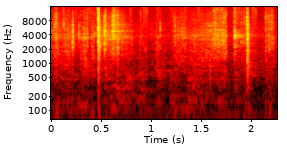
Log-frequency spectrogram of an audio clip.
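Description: Hands handling a phone case and its clear plastic packaging: light plastic clicks and rustling, with the sharpest click about half a second in.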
